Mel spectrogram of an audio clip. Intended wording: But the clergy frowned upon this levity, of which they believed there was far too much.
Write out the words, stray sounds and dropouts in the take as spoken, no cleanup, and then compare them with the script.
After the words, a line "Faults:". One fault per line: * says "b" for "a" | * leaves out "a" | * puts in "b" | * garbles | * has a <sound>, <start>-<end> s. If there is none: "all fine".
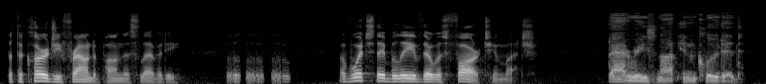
But the clergy frowned upon this levity, of which they believed there was far too much.
Faults:
* has a laugh, 2.3-2.9 s
* has a breath, 6.1-7.5 s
